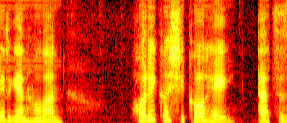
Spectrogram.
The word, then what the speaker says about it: Horikoshi Kohei: Horikoshi Kohei, that's his name, yeah.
